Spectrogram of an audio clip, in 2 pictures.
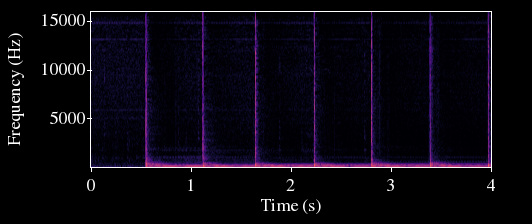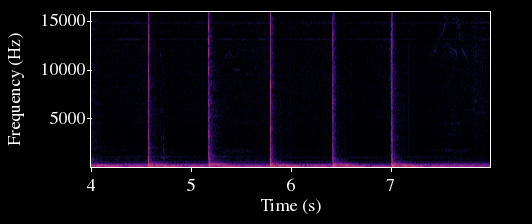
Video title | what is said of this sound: Martin 000-15S マホガニートップ000ギターの音は想像以上！ひび割れ修理、板厚計測、クリーニング、などなど | このグワングワングワンっていう感じの音、タップした時の響く音、これがいいギターの特徴なのかなと思います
